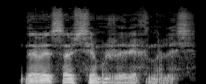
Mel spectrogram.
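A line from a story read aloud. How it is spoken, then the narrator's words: Grumbled mutter. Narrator (Russian): буркнул он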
